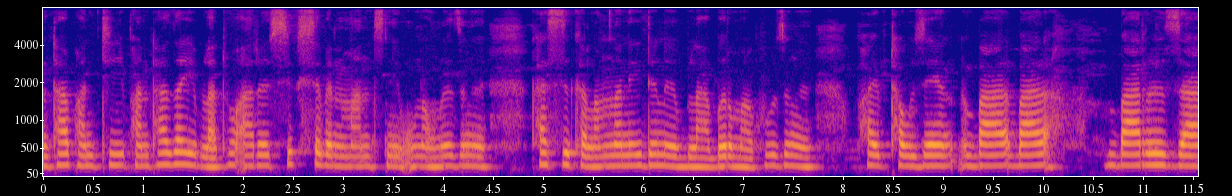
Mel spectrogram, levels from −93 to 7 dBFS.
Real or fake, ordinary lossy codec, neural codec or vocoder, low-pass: real; none; none; none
